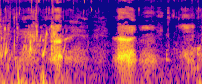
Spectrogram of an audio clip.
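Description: A man's heavy, sharp breaths and grunts as he lowers himself into ice-cold water, the gasping of cold shock. One louder, longer breath comes a little past halfway.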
